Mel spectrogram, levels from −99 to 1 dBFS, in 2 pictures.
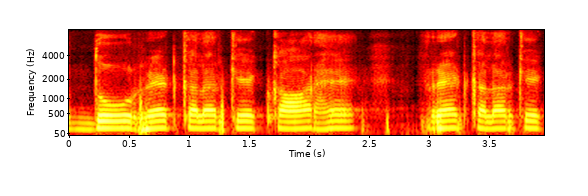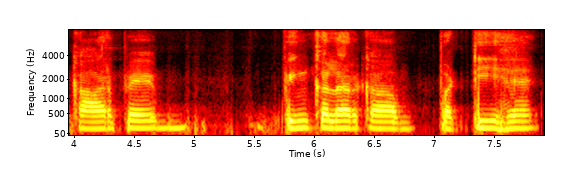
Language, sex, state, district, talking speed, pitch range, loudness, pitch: Hindi, male, Telangana, Hyderabad, 120 wpm, 150-155 Hz, -17 LUFS, 155 Hz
